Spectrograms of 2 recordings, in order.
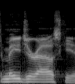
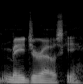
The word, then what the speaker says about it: Majerowski: your cool last name it's like it's majorowski it's just how it looks it's made jarrowski yeah okay i like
